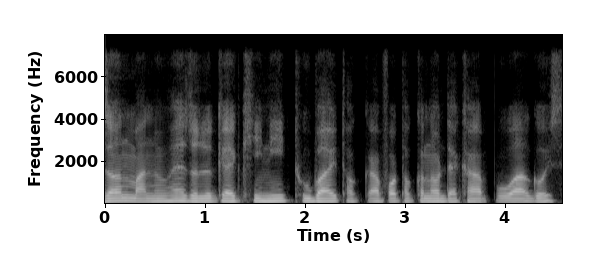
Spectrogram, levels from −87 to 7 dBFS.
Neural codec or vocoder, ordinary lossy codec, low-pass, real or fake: codec, 16 kHz in and 24 kHz out, 0.9 kbps, LongCat-Audio-Codec, four codebook decoder; none; 7.2 kHz; fake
